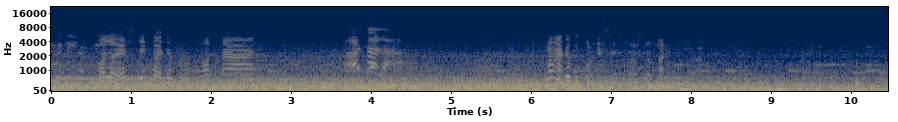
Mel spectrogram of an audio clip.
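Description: Tyres rumble steadily on the road inside a moving car.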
